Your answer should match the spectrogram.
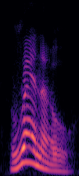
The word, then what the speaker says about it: Renault: Renault, с ударением на первом слоге. Renault, или, как можно сказать, Renault. Renault, то есть вторая модель находится под напряжением.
